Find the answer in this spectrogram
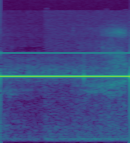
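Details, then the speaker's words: AED analyzing heart rhythm during child/infant AED use training, no one touching the person: steady high electronic tone before a shock is advised. "make sure no one including you is touching the person say clear in a loud commanding voice don't touch person analyzing"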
